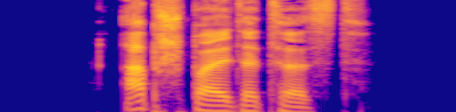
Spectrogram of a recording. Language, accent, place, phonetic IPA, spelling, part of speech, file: German, Germany, Berlin, [ˈapˌʃpaltətəst], abspaltetest, verb, De-abspaltetest.ogg
- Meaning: inflection of abspalten: 1. second-person singular dependent preterite 2. second-person singular dependent subjunctive II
